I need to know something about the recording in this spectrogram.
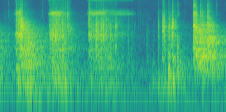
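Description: Ratchet work on the bolts of a fuel filter housing: a run of sharp metallic clicks and knocks, with a thin high whine lasting under a second near the start.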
